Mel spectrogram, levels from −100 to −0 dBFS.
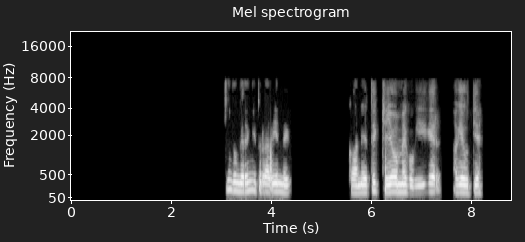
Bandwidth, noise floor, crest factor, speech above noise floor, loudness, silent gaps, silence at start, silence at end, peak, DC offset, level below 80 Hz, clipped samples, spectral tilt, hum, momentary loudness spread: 7.6 kHz; under -90 dBFS; 16 dB; over 77 dB; -14 LUFS; 4.41-5.55 s, 6.17-6.22 s, 7.42-7.63 s; 3.1 s; 0.6 s; 0 dBFS; under 0.1%; -62 dBFS; under 0.1%; -8 dB/octave; none; 8 LU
